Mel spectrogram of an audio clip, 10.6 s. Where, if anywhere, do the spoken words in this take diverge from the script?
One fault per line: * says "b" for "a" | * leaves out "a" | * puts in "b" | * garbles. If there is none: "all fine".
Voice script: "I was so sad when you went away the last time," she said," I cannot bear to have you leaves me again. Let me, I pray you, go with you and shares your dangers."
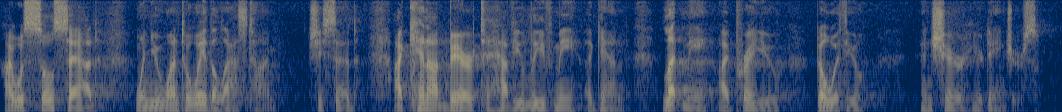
* says "leave" for "leaves"
* says "share" for "shares"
